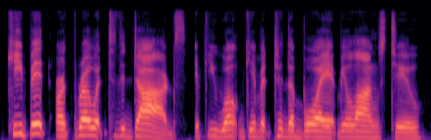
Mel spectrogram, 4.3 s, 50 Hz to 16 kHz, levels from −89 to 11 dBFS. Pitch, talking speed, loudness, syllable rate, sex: 165 Hz, 265 wpm, -18 LUFS, 5.0 syllables/s, female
